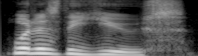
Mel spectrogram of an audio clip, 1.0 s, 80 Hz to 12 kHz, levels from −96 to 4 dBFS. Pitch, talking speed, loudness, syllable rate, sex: 215 Hz, 240 wpm, -19 LUFS, 5.8 syllables/s, female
